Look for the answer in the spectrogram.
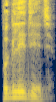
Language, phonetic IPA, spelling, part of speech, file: Russian, [pəɡlʲɪˈdʲetʲ], поглядеть, verb, Ru-поглядеть.ogg
- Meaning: 1. to look, to glance 2. to look after, to take care of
